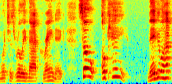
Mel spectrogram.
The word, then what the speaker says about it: Groening: There's Matt Groening, which is really Matt Groening.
